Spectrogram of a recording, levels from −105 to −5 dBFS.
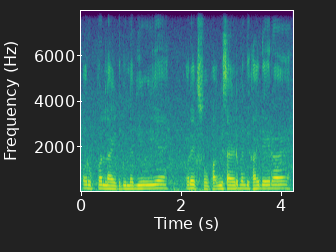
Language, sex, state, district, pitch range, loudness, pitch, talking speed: Hindi, male, Uttar Pradesh, Saharanpur, 145-155 Hz, -15 LUFS, 150 Hz, 240 wpm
